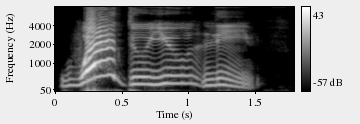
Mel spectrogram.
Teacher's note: when i said where there was a rise in my tone and then when i got to leave there was a drop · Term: intonation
